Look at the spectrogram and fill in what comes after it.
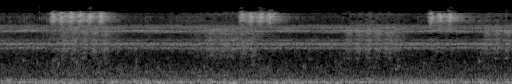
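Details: Crickets in a North Georgia Mountains backyard with a koi and goldfish pond. Steady high shrill trilling overlaid by bright, buzzy pulsed bursts about every two seconds.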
